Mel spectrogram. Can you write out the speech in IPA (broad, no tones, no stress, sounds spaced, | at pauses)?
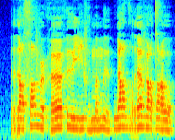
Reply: r ɛ sˤ ɛ v ə˞ h œː h ɨː j i v ɛ̤ m ɜ m ɨː | w ɛ ðˤ i̤ r ɜ v œː dˤ oː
